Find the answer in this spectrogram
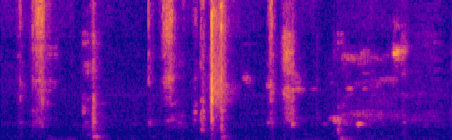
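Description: Playing cards being dealt by hand into two stacks on a table: a string of light, irregular clicks and snaps, about seven in two seconds.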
